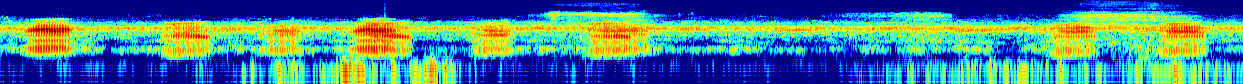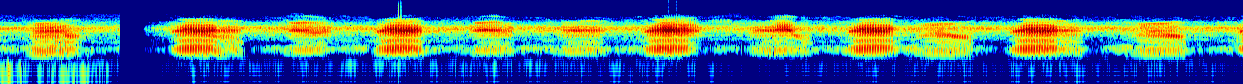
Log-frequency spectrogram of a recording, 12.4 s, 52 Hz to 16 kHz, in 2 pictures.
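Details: Indian bullfrog, the rain frog of the monsoon season; males call from shallow water during the breeding season. Rasping, pulsed croaks repeat about every half second, with broadband low rumbling bursts between 2 and 7 seconds.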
